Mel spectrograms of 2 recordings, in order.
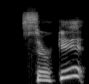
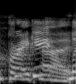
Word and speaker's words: Cricut: C-R-I-C-U-T. How do you pronounce it? – Circuit? – No, it looks like so cricket, like cricket. – Yeah, it's cricket. It looks like cricket. Like I always thought it was cricket. Most people do, but it's pronounced cricket.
